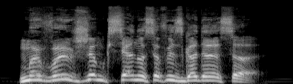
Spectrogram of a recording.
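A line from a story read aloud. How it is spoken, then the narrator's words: Shout. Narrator (Russian): крикнул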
